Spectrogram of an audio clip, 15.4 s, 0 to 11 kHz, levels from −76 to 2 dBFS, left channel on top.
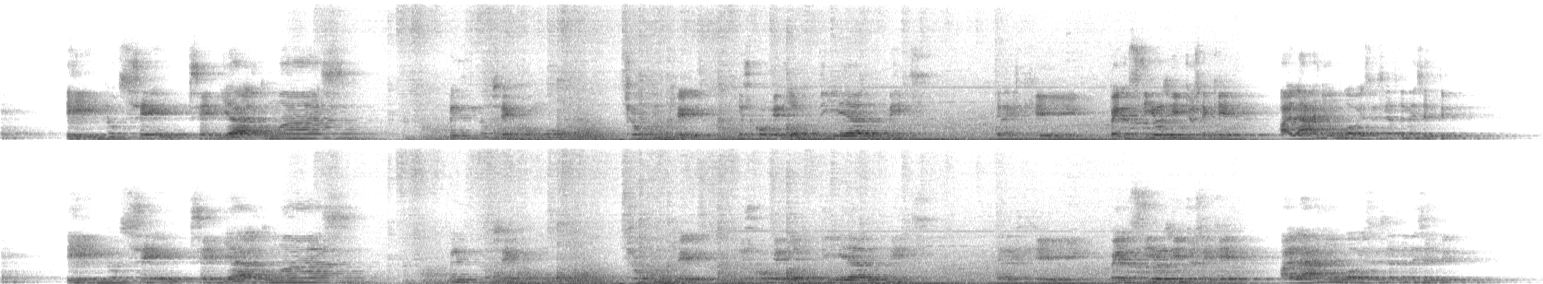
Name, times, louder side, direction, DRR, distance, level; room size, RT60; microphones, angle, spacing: voice 1, 0.7-3.4 4.5-5.7 6.2-7.0 7.4-9.3 10.0-10.8 11.1-12.5 12.8-14.5, left 1 dB, 75° left, 0 dB, 0.5 m, -27 dB
sound 1, 3.1-11.0, equal, ahead, 1.0 m, -32 dB
sound 2, 7.0-12.4, left 1 dB, 45° left, 0.8 m, -32 dB
3.1 x 2.4 x 2.6 m, 1.5 s
head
